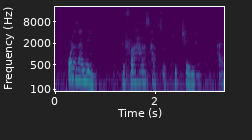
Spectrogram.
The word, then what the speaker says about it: faja: A faja is written F-A-J-A, that's the right pronunciation. No, faja, faja.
